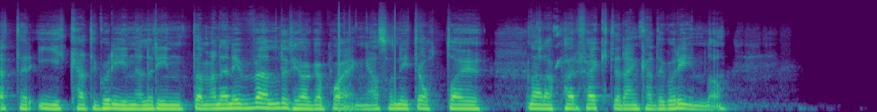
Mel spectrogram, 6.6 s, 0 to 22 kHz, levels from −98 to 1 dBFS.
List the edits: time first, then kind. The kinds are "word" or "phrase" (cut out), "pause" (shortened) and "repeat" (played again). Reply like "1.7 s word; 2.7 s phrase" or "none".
3.9 s word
